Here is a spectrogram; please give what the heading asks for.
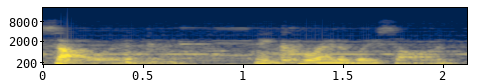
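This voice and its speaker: A man's voice: lowish voice, animated, moderate pace. A man hosting a casual hot sauce review, talking with enthusiasm and rambling through fillers and restarts. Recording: dull lo-fi sound with faint music.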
